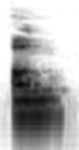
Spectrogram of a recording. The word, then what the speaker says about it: ang: Okay, and for our last A syllable, what we have is ANG, which is the exact same thing as AN we just did. We're just using an NG ending. So instead of on, we have ong.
